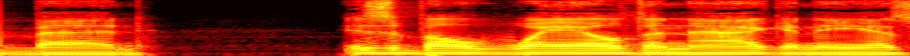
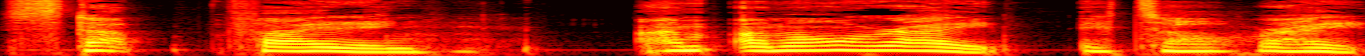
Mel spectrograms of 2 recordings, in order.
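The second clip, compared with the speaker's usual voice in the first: hoarse voice, much higher pitch; 11 semitones higher than usual. Isabel speaks up while the others are fighting, in a hoarse voice. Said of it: "came the hoarse sound of Isabel's voice".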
